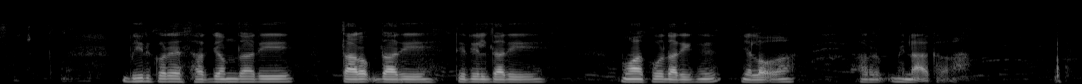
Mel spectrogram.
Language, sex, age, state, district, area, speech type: Santali, male, 60+, West Bengal, Purba Bardhaman, rural, spontaneous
